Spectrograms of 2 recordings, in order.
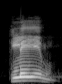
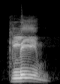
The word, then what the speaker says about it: கிளீம்: கூடவே என்ன பண்ணிக்கலாம் அப்படின்னா கிளீம்ங் என்ற பீஜத்தை அல்லது ரீங் என்ற பீஜத்தை ரி இங்கு ரிங் என்ற பீஜம் அல்லது கிளீம் இக் லி இம் கிளீம் கே எல் இ எம் கிளீம் என்ற பீஜத்தை உச்சரிக்க தெரிஞ்சது அப்படின்னா அந்த தோஷங்களில் இருந்தும் சாபங்களில் இருந்தும்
